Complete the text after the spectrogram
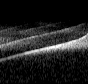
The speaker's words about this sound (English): What is making that wonderful sound? High in the mountains of Chiapas, the southernmost state of Mexico, a male Highland Guan is performing his territorial display.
